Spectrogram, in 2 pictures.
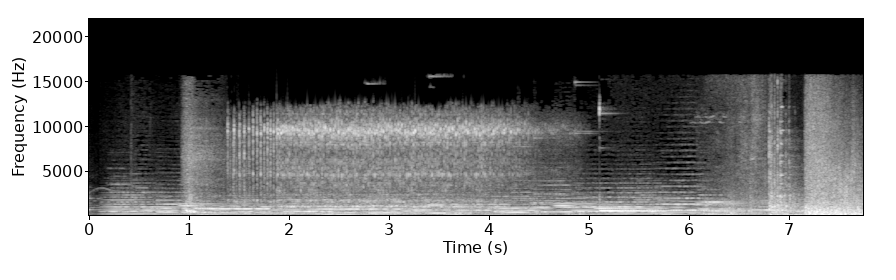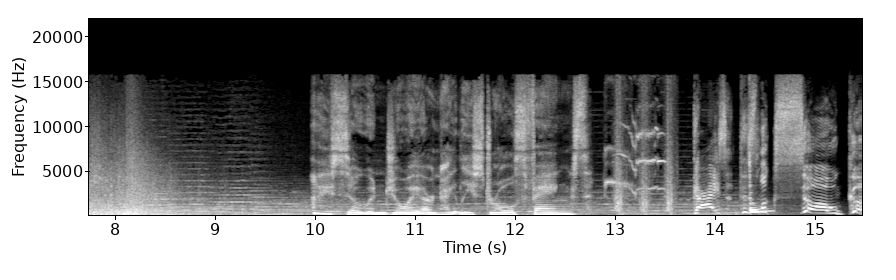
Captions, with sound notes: [dinging] [thundering] I so enjoy our nightly strolls, Fangs. Guys, this looks so good.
